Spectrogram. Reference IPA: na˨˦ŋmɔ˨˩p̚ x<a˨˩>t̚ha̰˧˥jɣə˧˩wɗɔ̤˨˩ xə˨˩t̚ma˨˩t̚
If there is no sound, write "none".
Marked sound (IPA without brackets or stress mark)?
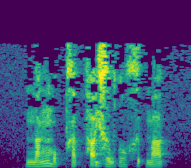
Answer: a˨˩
